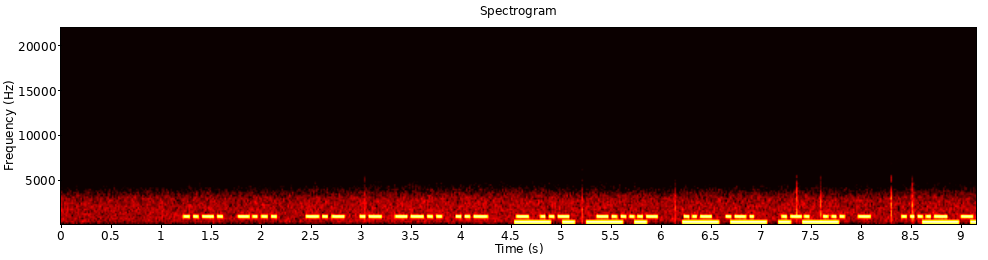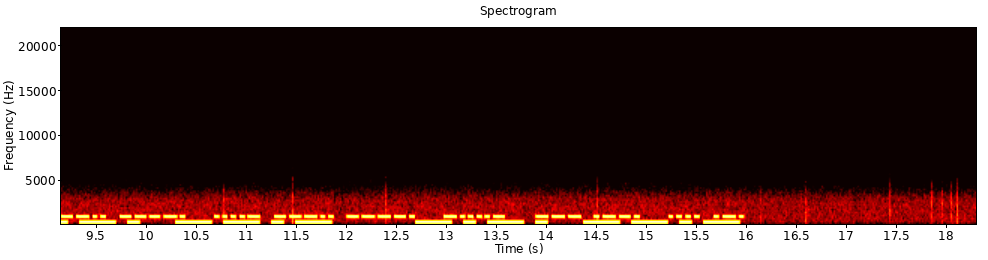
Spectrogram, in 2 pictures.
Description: Morse code, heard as two keyed tones, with static crashes. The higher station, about 28 wpm, 960 Hz: FB KAZU TU - UR RST 489 489 - OP HR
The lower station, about 10 wpm, 360 Hz: CQ CQ CQ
